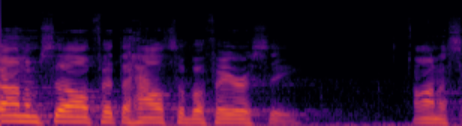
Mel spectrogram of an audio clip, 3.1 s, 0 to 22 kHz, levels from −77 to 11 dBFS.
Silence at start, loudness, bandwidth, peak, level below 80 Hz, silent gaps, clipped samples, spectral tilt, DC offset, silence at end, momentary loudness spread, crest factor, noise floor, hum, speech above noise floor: 0 s; -24 LUFS; 14.5 kHz; -10 dBFS; -50 dBFS; none; under 0.1%; -7 dB/octave; under 0.1%; 0 s; 16 LU; 16 dB; -49 dBFS; none; 26 dB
